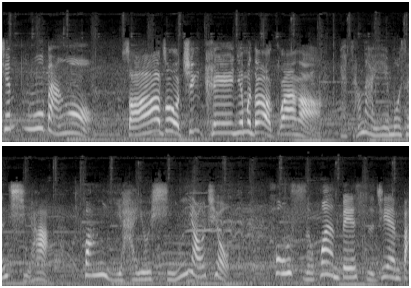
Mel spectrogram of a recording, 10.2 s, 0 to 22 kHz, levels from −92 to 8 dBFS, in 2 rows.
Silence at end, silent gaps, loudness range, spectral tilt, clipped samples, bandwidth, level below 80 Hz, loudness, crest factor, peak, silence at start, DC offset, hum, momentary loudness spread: 0 s; none; 6 LU; -3 dB/octave; under 0.1%; 16.5 kHz; -42 dBFS; -18 LUFS; 16 dB; -2 dBFS; 0 s; under 0.1%; none; 13 LU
